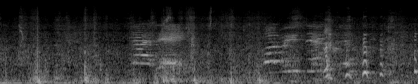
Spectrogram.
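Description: A woman laughing in high-pitched bursts, most of it in the second half, over scattered knocks and rustles of a wet dog scrambling on couch cushions.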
